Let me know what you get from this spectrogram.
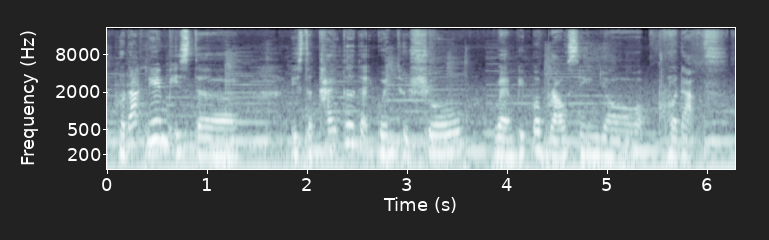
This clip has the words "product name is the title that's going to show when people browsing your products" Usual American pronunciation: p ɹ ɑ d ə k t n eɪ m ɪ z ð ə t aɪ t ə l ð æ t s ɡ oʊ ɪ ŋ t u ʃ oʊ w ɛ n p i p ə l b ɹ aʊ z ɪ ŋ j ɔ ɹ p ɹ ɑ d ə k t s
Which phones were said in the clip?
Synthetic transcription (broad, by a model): p ɹ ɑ d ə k n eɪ m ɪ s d ə t aɪ t ə l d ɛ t ɡ oʊ ɪ ŋ t u ʃ oʊ w ɛ n p i p ə l b ɹ aʊ s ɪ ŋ j ɔ p ɹ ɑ d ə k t s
